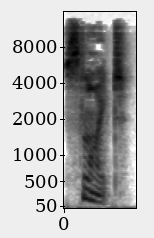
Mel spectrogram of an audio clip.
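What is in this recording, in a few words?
"slight", British English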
